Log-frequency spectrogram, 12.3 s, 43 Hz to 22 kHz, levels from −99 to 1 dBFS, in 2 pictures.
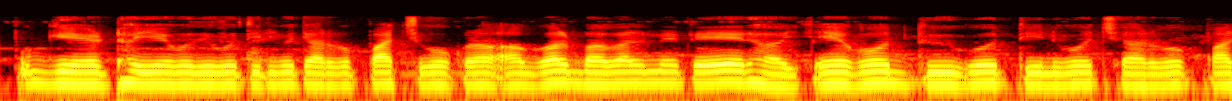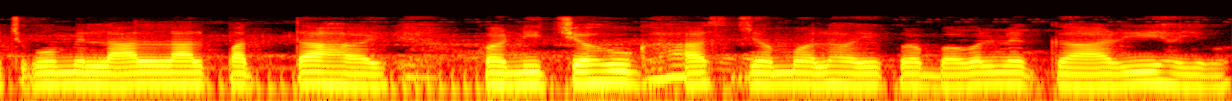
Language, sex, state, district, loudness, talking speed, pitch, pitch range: Hindi, male, Bihar, Muzaffarpur, -22 LUFS, 195 wpm, 125 Hz, 120-130 Hz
